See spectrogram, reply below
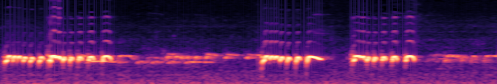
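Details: Zebra dove of local stock, used as a lure call to draw and stimulate other doves. Quick staccato coo bursts end in brief rolling trills, broken by softer drawn-out tones, three bursts in five seconds.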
